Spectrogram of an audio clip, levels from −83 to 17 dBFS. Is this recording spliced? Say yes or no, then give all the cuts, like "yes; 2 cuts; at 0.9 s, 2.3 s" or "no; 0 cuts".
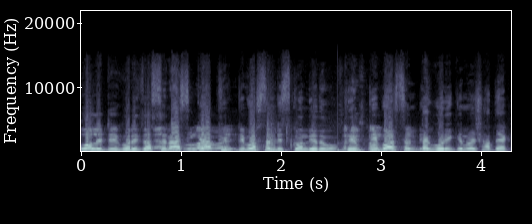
yes; 2 cuts; at 2.6 s, 3.3 s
